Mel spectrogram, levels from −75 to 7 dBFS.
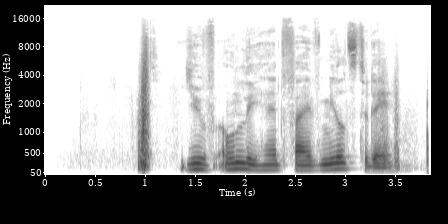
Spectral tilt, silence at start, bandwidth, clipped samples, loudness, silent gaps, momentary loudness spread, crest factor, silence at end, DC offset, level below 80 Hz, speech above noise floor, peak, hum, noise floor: -5 dB/octave; 0.9 s; 16 kHz; under 0.1%; -23 LUFS; none; 6 LU; 20 dB; 0.3 s; under 0.1%; -62 dBFS; 38 dB; -4 dBFS; none; -60 dBFS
